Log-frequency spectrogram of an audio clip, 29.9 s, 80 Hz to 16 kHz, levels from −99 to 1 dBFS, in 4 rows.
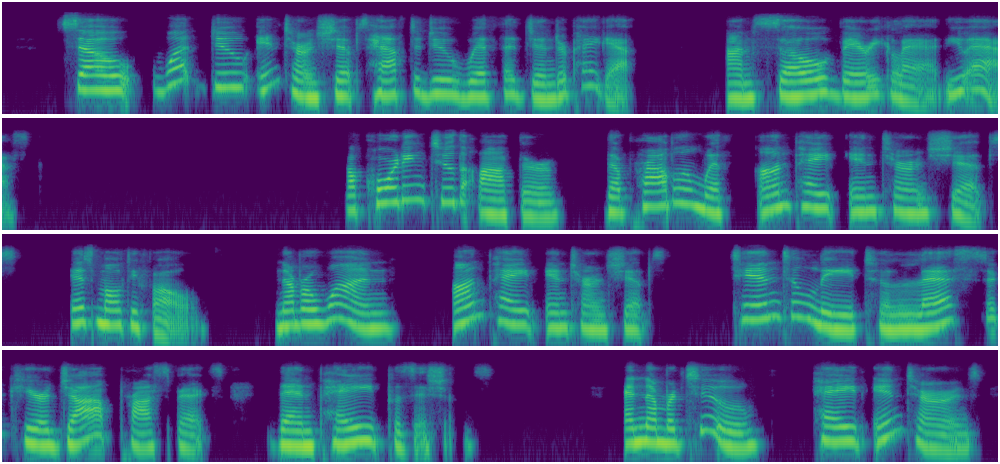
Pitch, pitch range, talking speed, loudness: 195 Hz, 180-230 Hz, 100 wpm, -25 LUFS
